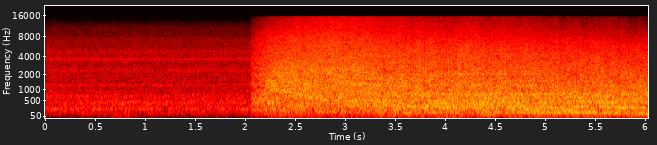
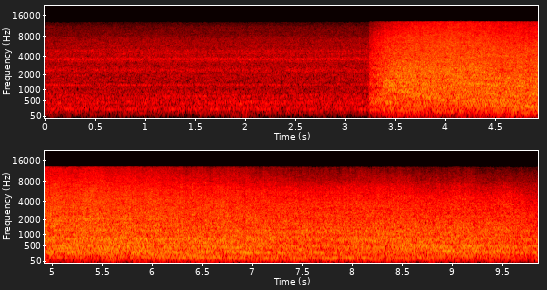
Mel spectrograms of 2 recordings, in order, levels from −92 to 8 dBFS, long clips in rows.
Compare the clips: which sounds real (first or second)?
first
